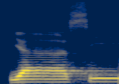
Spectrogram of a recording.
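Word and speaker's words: يس: Yasin, ya-nya di sini, sin-nya di sini. Oh, berarti kotretannya Yasin itu ya-nya di sini. Oh, 2. Sin-nya di sini. Oh, 6. Berarti cara baca Yasin yang benar Yasin.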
